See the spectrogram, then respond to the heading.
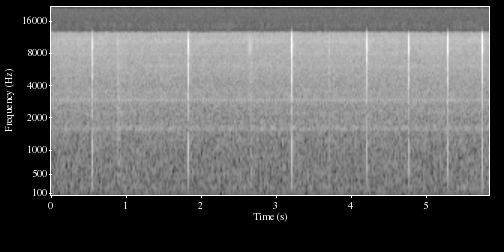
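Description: A blue pen taps the plastic face of a hand-held clear plastic sock box with a black printed end panel. Nine sharp, bright clicks come at uneven intervals, each dying away almost instantly. A faint, steady hiss sits underneath.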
